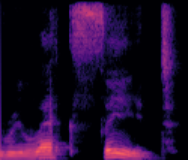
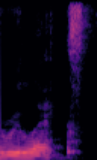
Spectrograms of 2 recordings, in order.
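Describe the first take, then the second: First: Relaxed with a full extra ed syllable; wrong full ending. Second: Relaxed with a plain t ending; clipped ending. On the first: Teacher shows the pronunciation to avoid, relaxed fully spelled out. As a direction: say relaxed as re-lax-ed. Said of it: "eu não falei relaxed". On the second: Teacher shows the right pronunciation, relaxed with a t ending. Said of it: "eu falei relaxed". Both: Shown as a demonstration.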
